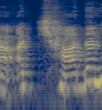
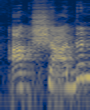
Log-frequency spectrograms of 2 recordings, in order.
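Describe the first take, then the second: First: आच्छादन said slowly "aach-chhaadan"; doubled chh in आच्छादन; "chchh" middle in आच्छादन; correct consonant. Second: आच्छादन said "aak-shaadan"; "ksh" in place of chchh in आच्छादन; a k-sh middle in आच्छादन; wrong consonant. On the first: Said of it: "आच्छादन होता". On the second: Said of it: "आच्छादन नहीं होता". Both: Shown as a demonstration.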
